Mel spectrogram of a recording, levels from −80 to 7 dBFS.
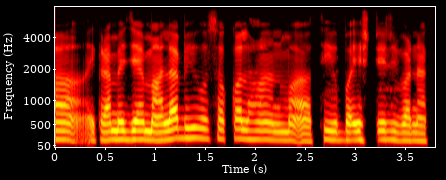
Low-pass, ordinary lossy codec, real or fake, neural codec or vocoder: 7.2 kHz; none; real; none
